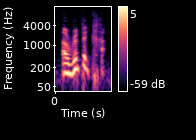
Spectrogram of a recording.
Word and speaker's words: Arapiraca: Let me try to pronounce this right. It's the Arapiraca.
